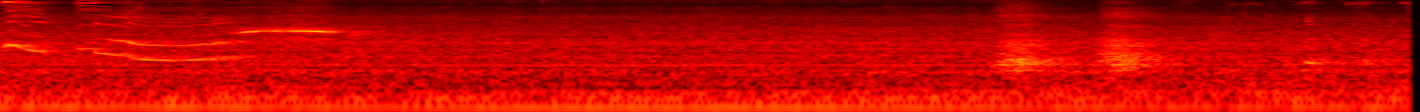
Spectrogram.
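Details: Six-week-old Dogo Argentino puppy of imported parentage whining: thin, high falling whimpers, then a rising whistle-like whine, a long quiet pause, and two short breathy yelps near the end against a low hum.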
